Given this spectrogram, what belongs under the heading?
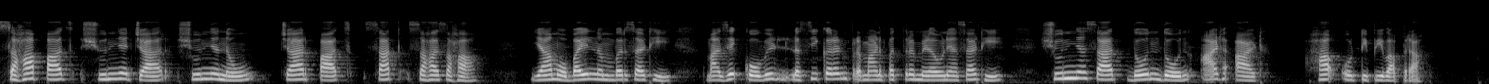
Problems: constant background noise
